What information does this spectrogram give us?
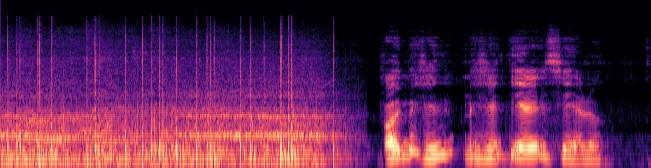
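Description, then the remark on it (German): Rapid fireworks bangs crackle over a loud, roaring crowd of chanting Gimnasia La Plata football fans welcoming Diego Maradona as new coach in La Plata, Argentina, for about three seconds, then the noise drops away and a man speaks alone. “Feuerwerk und Sprechchöre, die Fans haben Diego Maradona euphorisch in La Plata empfangen.”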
